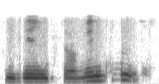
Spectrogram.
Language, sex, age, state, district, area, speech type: Urdu, male, 45-60, Bihar, Supaul, rural, conversation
